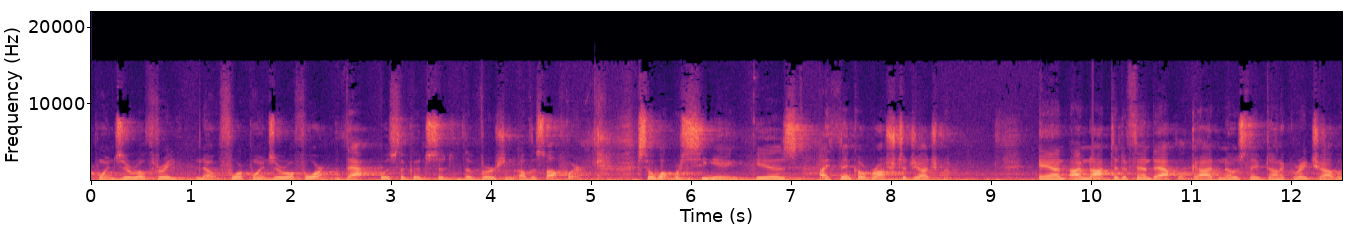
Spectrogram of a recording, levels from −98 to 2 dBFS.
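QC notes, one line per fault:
2.49, 5.00, 7.50 and 10.01 s: gap between chunks. Each join between 2.5 s chunks adds 6.5 ms of silence, so the sound breaks into short, hard-edged holes at a steady rhythm.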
